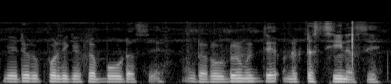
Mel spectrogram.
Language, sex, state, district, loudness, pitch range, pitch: Bengali, male, Assam, Hailakandi, -22 LUFS, 130-140 Hz, 135 Hz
